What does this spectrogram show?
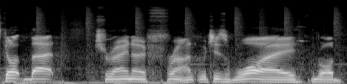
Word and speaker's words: Trueno: Trueno. I was rushing up on my knowledge last night, and that right there is a Trueno. I can tell you that much. So it's got that Trueno front, which is why Rod Thingo Isn't there?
